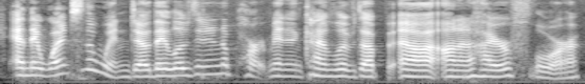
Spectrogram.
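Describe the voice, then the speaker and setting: A woman's voice: medium pitch, quick pace. Give a woman with an American accent and an ordinary mid-range voice. She is a podcast co-host telling a story conversationally. Her way of talking is informal and chatty, as if among friends.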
